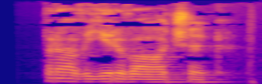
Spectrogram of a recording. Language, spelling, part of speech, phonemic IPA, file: Czech, pravý rváček, phrase, /ˈpraviː ˈrvaːt͡ʃɛk/, Cs-pravý rváček.oga
- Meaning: 1. openside flanker 2. position of openside flanker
